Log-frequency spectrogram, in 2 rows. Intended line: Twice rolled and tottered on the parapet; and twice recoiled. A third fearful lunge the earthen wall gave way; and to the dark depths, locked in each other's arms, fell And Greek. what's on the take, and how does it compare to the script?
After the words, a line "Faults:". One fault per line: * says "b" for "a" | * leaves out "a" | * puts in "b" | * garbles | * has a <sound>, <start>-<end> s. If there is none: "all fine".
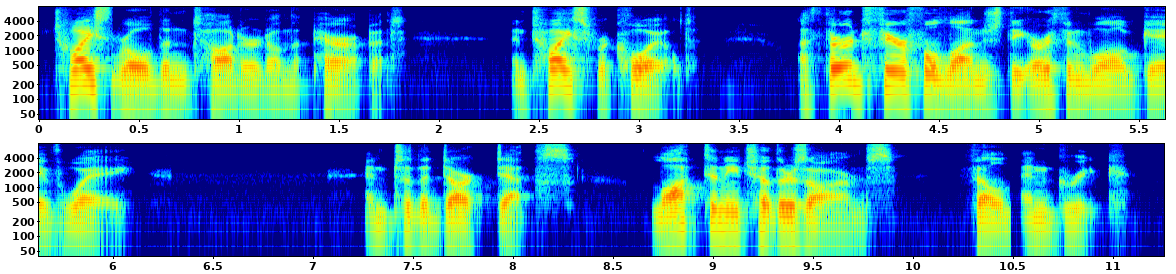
Twice rolled and tottered on the parapet; and twice recoiled. A third fearful lunge the earthen wall gave way; and to the dark depths, locked in each other's arms, fell And Greek.
Faults:
all fine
